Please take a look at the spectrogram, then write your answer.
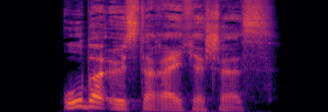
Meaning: strong/mixed nominative/accusative neuter singular of oberösterreichisch
- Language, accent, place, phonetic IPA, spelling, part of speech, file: German, Germany, Berlin, [ˈoːbɐˌʔøːstəʁaɪ̯çɪʃəs], oberösterreichisches, adjective, De-oberösterreichisches.ogg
